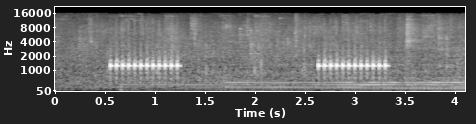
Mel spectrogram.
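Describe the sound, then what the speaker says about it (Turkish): A mobile phone left behind rings with a trilling electronic ringtone, two bursts of rapid pulsed tones separated by a pause, clear and fairly close over a low background hum. "Erhan Bey telefonunu unutmuş, çalıyor"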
